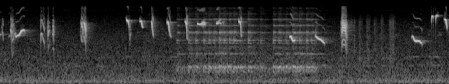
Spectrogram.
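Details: Common iora calls used as a lure to get young birds singing: sharp, high chips and short upslurred whistles in loose bursts, with a sustained buzzy, harmonic note in the middle.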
